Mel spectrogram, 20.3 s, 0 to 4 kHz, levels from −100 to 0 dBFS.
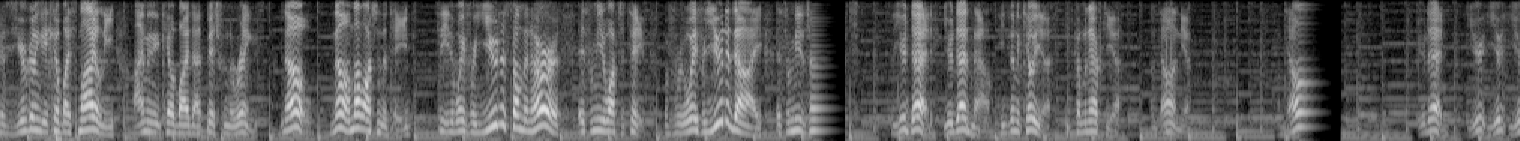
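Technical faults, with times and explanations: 10.82–11.28 s and 17.32–17.89 s, long network dropout: the last sound stretches into a fading buzz, then 70 ms and 190 ms of near-silence. Audio resumes with 440 ms and 560 ms gone, likely from lost packets the receiver tried to conceal.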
